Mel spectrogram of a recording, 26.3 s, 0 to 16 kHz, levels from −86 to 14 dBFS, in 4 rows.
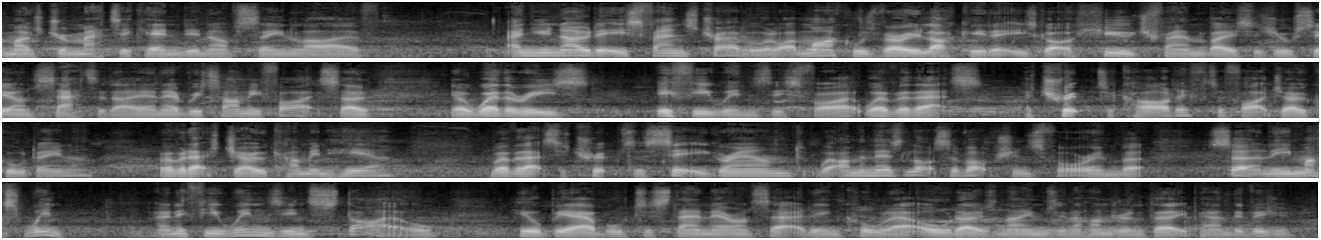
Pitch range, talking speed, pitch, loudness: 95-120 Hz, 240 wpm, 105 Hz, -19 LUFS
